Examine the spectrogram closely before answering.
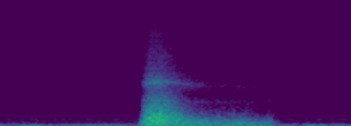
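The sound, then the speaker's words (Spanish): A single deep breath rushes out as a long, breathy sigh. It starts abruptly, is loud at first, then fades over about a second and a half in otherwise near silence. “a la cuenta de tres respires conmigo. Uno, vas a inhalar. Dos, vas a sostener un momento. Y tres, vas a exhalar.”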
